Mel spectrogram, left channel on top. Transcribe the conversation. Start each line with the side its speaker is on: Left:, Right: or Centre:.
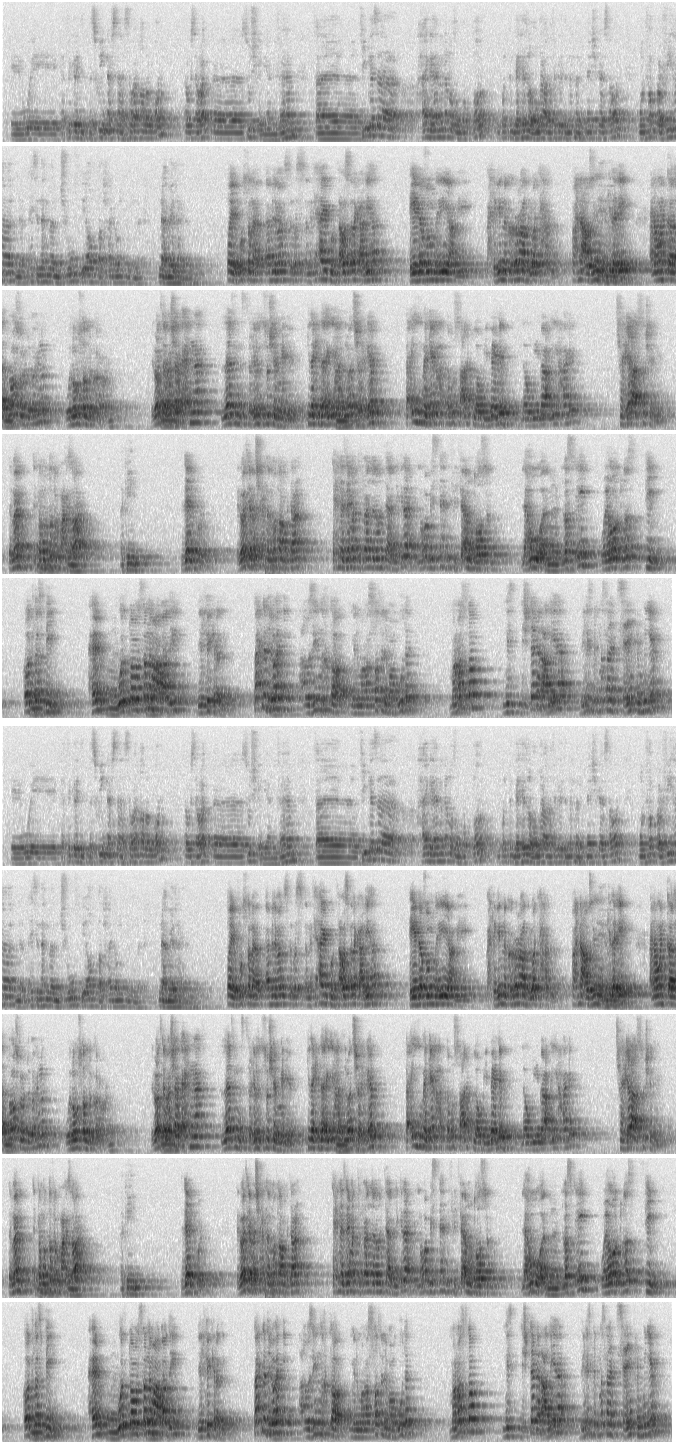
Centre: وكفكرة التسويق نفسها سواء على الأرض أو سواء آه، سوشيال يعني فاهم ففي كذا حاجة يعني أنا ظبطتها وكنت مجهزها والله على فكرة إن إحنا نتناقش فيها سوا ونفكر فيها ن- بحيث ان احنا نشوف ايه افضل حاجة ممكن نعملها يعني
Right: طيب بص انا قبل ما انسى بس انا في حاجه كنت عاوز اسالك عليها هي دي اظن ايه يعني محتاجين نقررها دلوقتي حالا فاحنا عاوزين
Centre: ايه هي
Right: كده ايه
Centre: طيب
Right: انا وانت
Centre: مم.
Right: نعصر دماغنا ونوصل لقرار
Centre: آه.
Right: دلوقتي
Centre: تمام
Right: يا باشا احنا لازم نستغل السوشيال ميديا كده كده اي حد
Centre: تمام
Right: دلوقتي شغال في اي مجال حتى بص عارف لو بيبيع لب لو بيبيع اي حاجه شغال على السوشيال ميديا تمام انت
Centre: تمام
Right: متفق معايا
Centre: تمام
Right: صح
Centre: اكيد
Right: زي الفل دلوقتي يا باشا احنا المطعم
Centre: مم.
Right: بتاعنا احنا زي ما اتفقنا انا وانت قبل كده ان هو بيستهدف الفئه المتوسطه لا هو
Centre: تمام
Right: كلاس A ولا هو كلاس C هو
Centre: تمام
Right: كلاس B حلو
Centre: تمام
Right: وتوصلنا
Centre: تمام
Right: مع بعض ايه للفكره دي فاحنا دلوقتي
Centre: تمام
Right: عاوزين نختار من المنصات اللي موجوده منصه نس- نشتغل عليها بنسبه مثلا 90%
